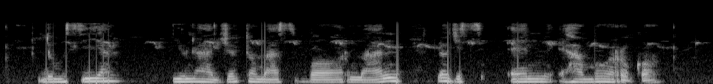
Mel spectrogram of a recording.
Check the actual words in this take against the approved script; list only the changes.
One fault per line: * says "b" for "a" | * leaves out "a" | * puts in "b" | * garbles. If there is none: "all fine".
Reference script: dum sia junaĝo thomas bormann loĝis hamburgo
* puts in "en"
